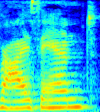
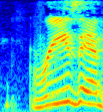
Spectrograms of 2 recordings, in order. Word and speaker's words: Rhysand: I used to say it was Rhysand. Yeah, you said it right. Rhysand is correct, but in my head it's Rhysand, to be honest.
